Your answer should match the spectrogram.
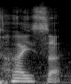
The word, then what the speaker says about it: Heisa: Yeah, it's not Hayes. That's how I used to pronounce it too, but like when he told me it's Heisa.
